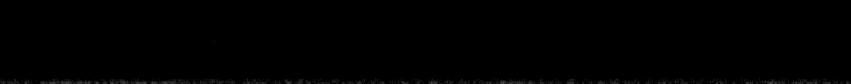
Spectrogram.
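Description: A dark green pencil scratches short, repeated strokes across a large white paper drawing pad lying flat on a desk while shading leaves. The quiet, brief scratches sit over a steady low hum throughout.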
